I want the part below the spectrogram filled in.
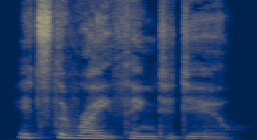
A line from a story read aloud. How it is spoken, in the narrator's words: Derek says quietly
